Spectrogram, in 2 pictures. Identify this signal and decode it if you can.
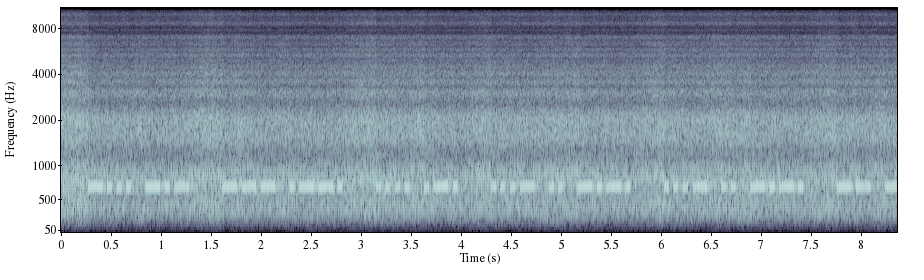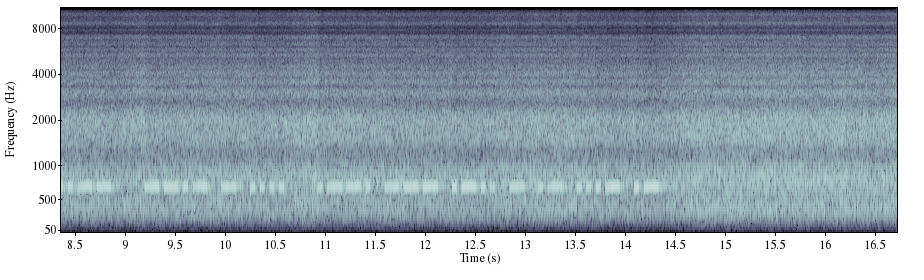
Morse code, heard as a keyed tone, machine-sent, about 25 wpm, 700 Hz, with heavy radio static and a narrow filter. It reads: BK OP HR VIC VIC MY QTH POLTAVA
